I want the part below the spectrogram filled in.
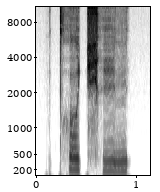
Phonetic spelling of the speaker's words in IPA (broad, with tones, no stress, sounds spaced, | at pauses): t̪ʰ ɤ˥ t͡ɕʰ i˥ n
